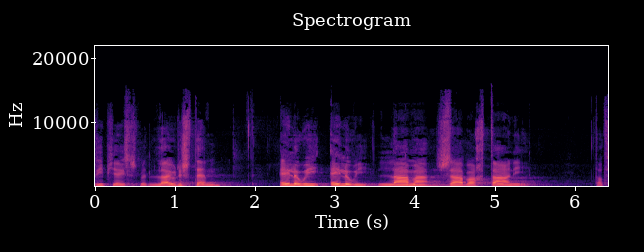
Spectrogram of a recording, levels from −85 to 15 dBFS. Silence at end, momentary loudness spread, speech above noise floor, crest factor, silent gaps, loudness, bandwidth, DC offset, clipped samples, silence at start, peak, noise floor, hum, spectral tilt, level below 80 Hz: 0 s; 13 LU; 42 dB; 20 dB; none; -22 LUFS; 15 kHz; under 0.1%; under 0.1%; 0 s; -4 dBFS; -63 dBFS; none; -5.5 dB/octave; -72 dBFS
